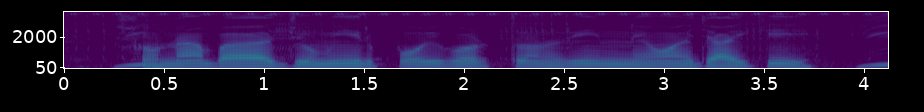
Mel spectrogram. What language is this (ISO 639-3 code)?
ben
